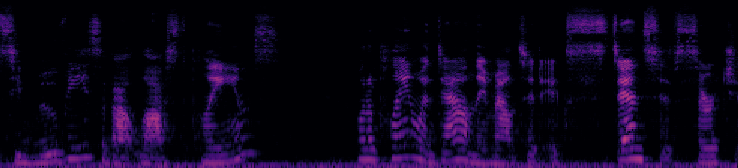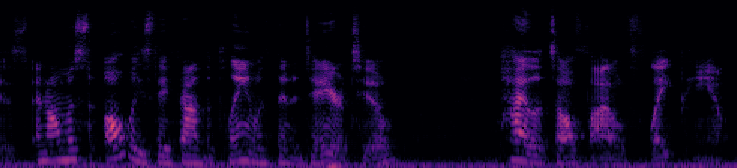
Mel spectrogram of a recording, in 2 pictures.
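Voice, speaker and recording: A woman narrating a novel as a read-aloud, in an expressive audiobook style. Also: fairly low pitch, low-quality recording. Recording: noticeable background noise.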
